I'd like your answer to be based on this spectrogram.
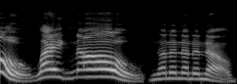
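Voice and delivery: loud, high refusal; firm repeated no; emphatic no. Real, not acted. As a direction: shut the idea down hard. Rejecting the habit emphatically.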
